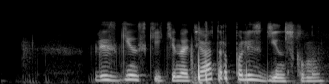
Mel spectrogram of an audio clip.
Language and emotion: Russian, neutral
